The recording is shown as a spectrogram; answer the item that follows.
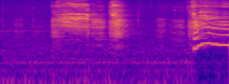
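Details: A dog called Olly, famous for 'talking' and mimicking baby sounds, pants in two breathy bursts inside a small room, then lets out a clear, steady tonal whine that holds its pitch to the end.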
